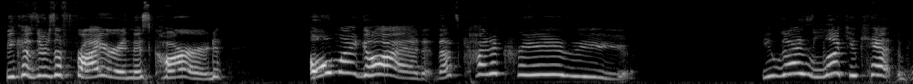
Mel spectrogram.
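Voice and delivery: high, loud, amazed squeals; stunned excitement. Real, not acted. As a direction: blurt it out, thrilled and shocked. Shocked by the friar in the card.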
